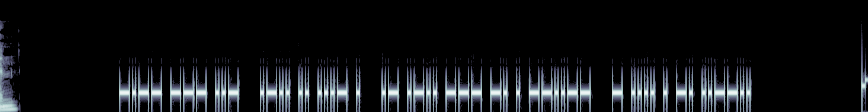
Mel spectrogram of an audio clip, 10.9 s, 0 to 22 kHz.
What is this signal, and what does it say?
Morse code, heard as a keyed tone, about 30 wpm, 700 Hz. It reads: YOU LIVE ALONE, THEN?
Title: Sentences from Top 1000 Words 30wpm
